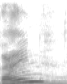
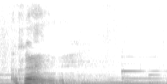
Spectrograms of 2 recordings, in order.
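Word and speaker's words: غ: Now, the way you pronounce it, you don't really have an equivalent to this in English language, which makes it challenging. Rein. But the way to pronounce it is if you are gargling. So try gargling, every night for a week, and then you'll be able to pronounce this perfectly.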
